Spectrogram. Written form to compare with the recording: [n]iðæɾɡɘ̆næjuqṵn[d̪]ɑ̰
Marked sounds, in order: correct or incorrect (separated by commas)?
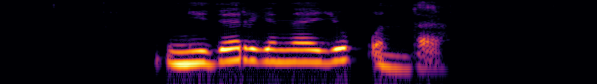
correct, correct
